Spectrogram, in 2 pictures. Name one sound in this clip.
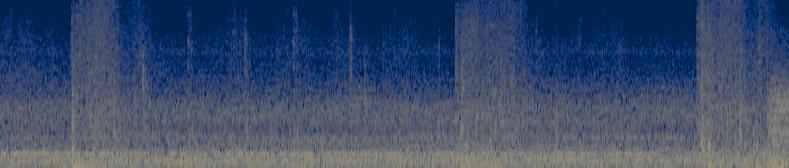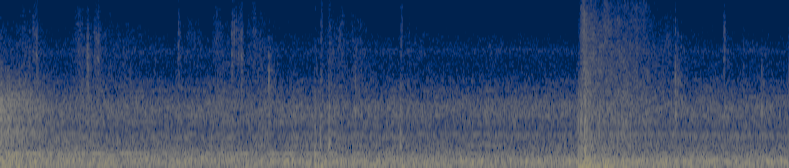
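Short rushes of air whoosh past during leaps.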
